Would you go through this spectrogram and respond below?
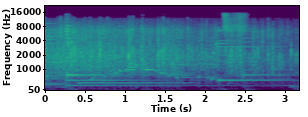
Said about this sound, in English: And now let's round that up with a round of applause. Please put your hands together for her.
